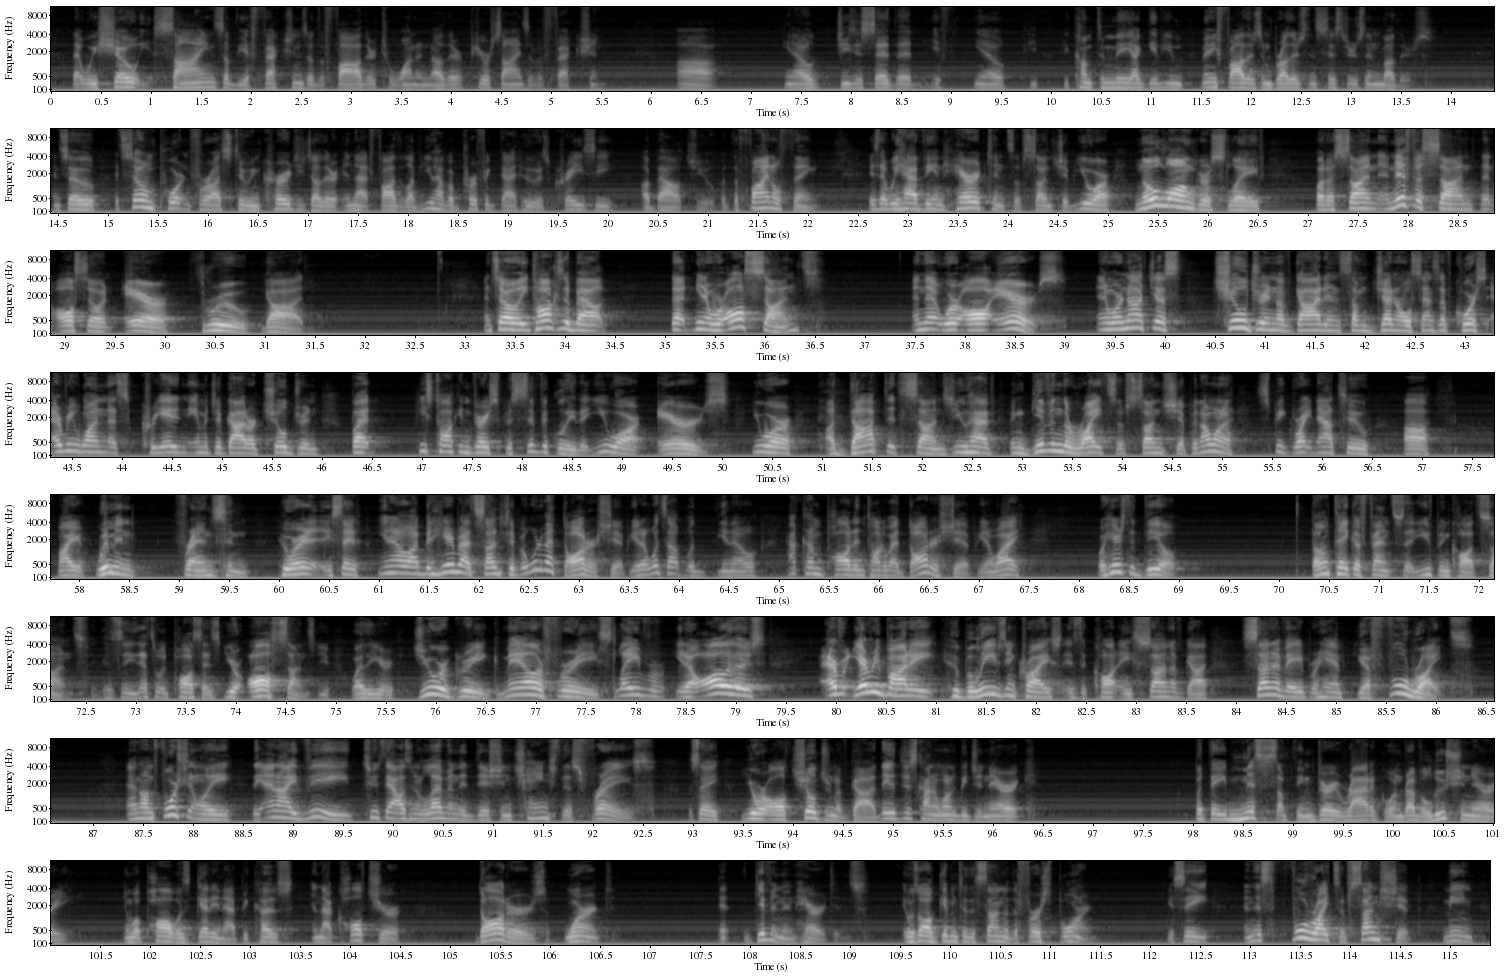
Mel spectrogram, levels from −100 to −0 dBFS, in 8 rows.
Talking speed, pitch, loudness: 170 wpm, 145 Hz, -32 LUFS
